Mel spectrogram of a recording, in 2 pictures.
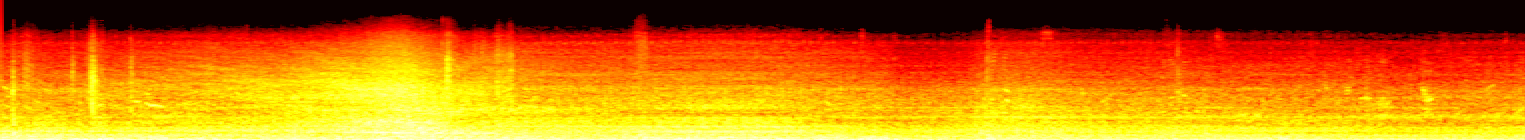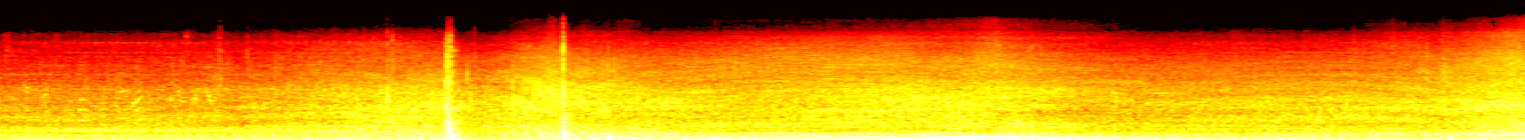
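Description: Steady low rumble of a vehicle, with a voice in the background. A sharp click comes about twenty seconds in, and a few seconds later a low engine-like tone rises and falls in pitch.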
